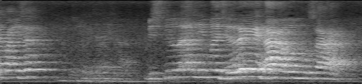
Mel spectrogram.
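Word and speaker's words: مجراها: Bismillahi majreha wa mursaha. Kenapa majreha? Tulisannya majroha. Loh, majreha karena adalah bacaan imalah ya. Bacaan imalah. Bacaan imalah itu merubah kata-kata fathah menjadi majroha menjadi majreha.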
